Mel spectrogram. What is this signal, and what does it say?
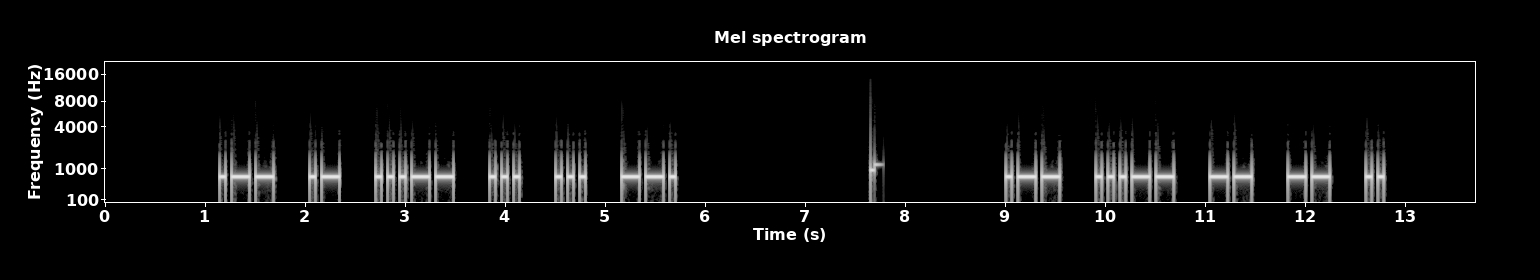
Morse code, heard as a keyed tone, about 20 wpm, spaced as for 14 wpm, 700 Hz. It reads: WA3SSG W3MMI
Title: 179 Lesson 29g - Slash - Call Signs 20wpm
